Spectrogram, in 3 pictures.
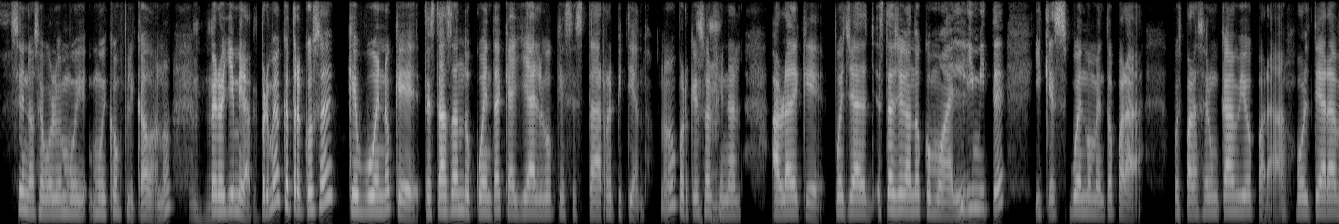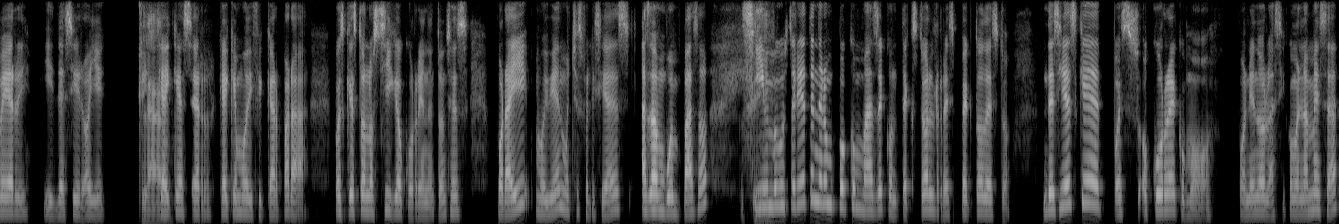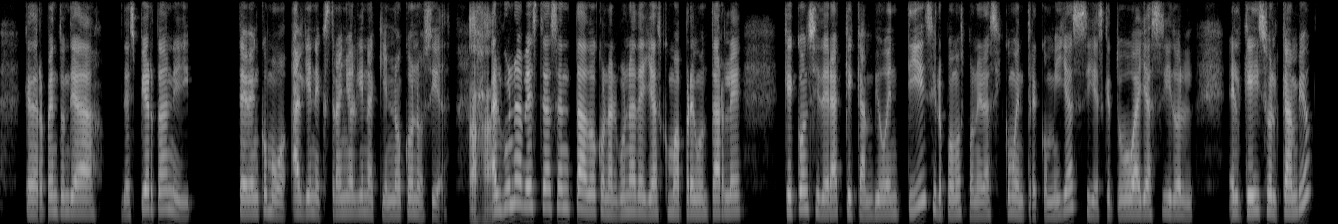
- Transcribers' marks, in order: unintelligible speech
- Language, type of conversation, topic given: Spanish, advice, ¿Por qué repito relaciones románticas dañinas?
